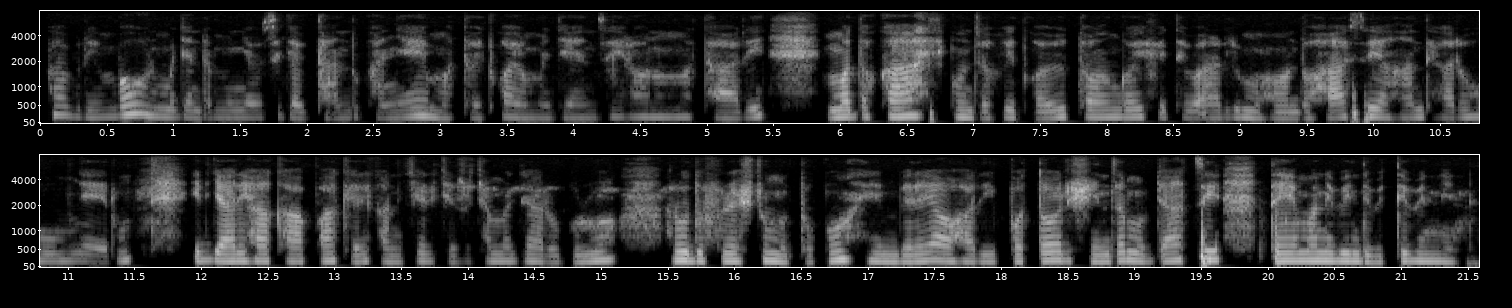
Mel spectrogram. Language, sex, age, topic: Kinyarwanda, female, 25-35, government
